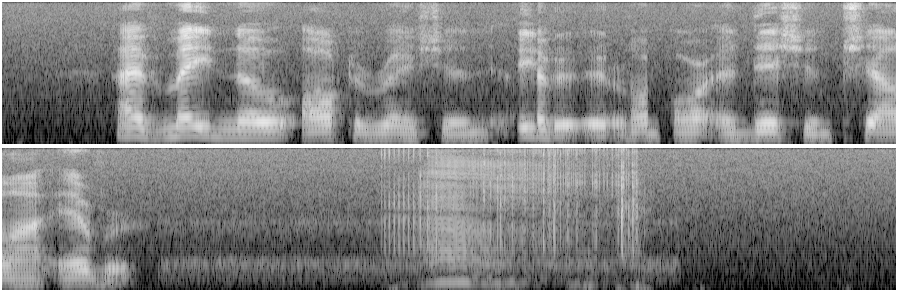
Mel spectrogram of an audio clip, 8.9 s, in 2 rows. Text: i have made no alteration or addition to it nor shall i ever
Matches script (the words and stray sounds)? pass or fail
fail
